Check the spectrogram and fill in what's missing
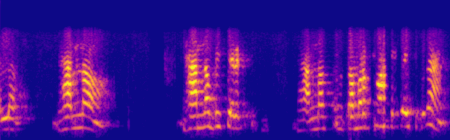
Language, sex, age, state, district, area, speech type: Odia, female, 45-60, Odisha, Gajapati, rural, conversation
